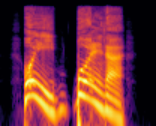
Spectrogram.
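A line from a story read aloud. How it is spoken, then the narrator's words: Pained yell. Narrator (Russian): Уильям ухватил его за ухо, и Разиня заорал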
